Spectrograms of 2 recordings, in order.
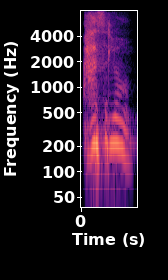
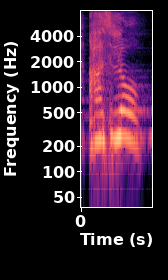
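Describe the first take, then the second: First: Hazlo dropped to a much softer, intimate repeat; soft echo. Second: Louder, insistent hazlo with a falling end; urgent command. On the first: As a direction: let hazlo fall quietly like a heartfelt appeal. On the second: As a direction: push hazlo out as a firm plea. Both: Shown as a demonstration.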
